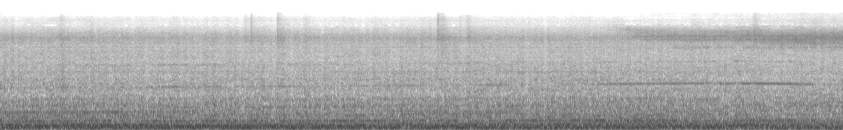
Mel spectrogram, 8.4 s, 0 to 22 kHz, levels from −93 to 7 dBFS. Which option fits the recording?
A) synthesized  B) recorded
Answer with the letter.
A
